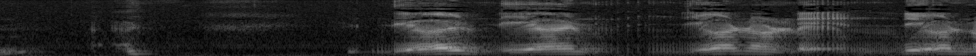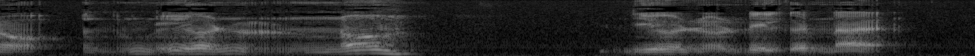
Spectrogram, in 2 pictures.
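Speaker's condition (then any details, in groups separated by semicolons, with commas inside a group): Cerebral palsy; speech affected by condition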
